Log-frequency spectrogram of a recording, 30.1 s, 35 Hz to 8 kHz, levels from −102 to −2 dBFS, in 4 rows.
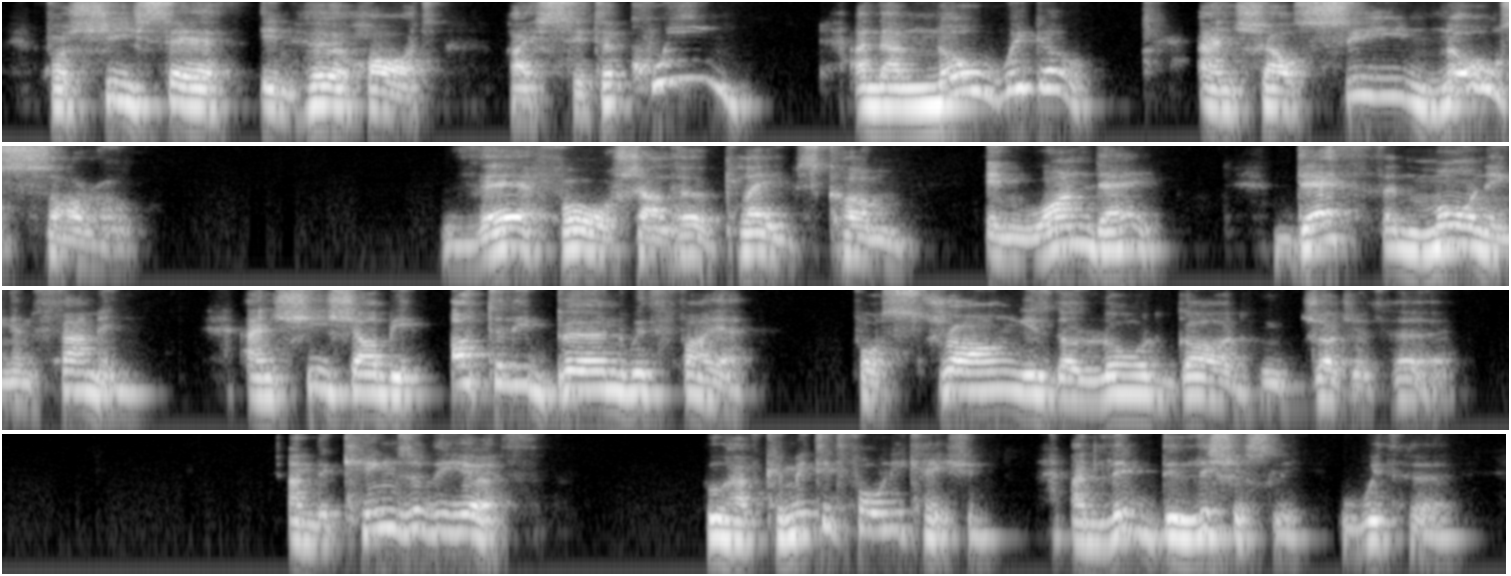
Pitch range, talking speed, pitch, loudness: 140-175 Hz, 125 wpm, 150 Hz, -16 LUFS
